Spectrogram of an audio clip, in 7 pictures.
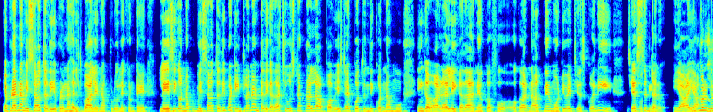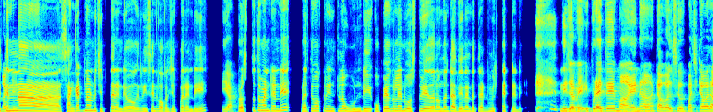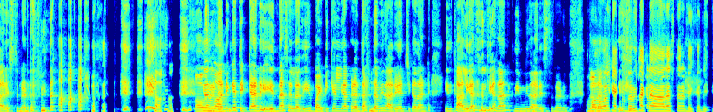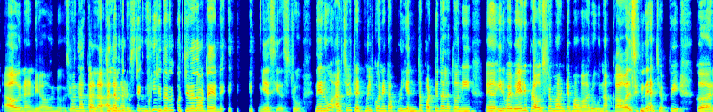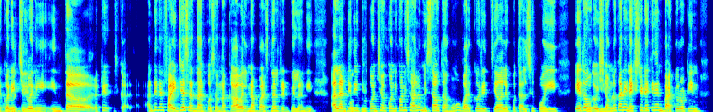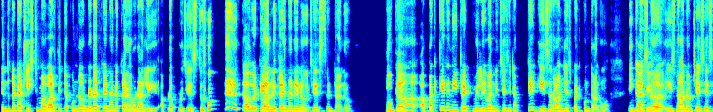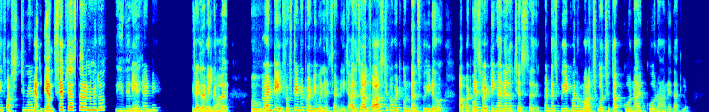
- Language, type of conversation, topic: Telugu, podcast, ఉదయం మీరు పూజ లేదా ధ్యానం ఎలా చేస్తారు?
- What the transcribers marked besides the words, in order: in English: "మిస్"; in English: "హెల్త్"; in English: "లేజీగా"; in English: "మిస్"; in English: "బట్"; in English: "వేస్ట్"; in English: "మోటివేట్"; in English: "రీసెంట్‌గా"; in English: "థ్రెడ్‌మిల్"; chuckle; other background noise; in English: "టవల్స్"; in English: "టవల్"; laugh; other noise; in English: "సో"; chuckle; in English: "సో"; laugh; chuckle; in English: "యెస్, యెస్. ట్రూ"; in English: "యాక్చువల్ ట్రెడ్‌మిల్"; in English: "ఫైట్"; in English: "పర్సనల్ థ్రెడ్‌మిల్"; in English: "మిస్"; in English: "వర్క్"; in English: "నెక్స్ట్ డేకి"; in English: "బ్యాక్ టు రొటీన్"; in English: "అట్లీస్ట్"; chuckle; in English: "థ్రెడ్‌మిల్"; in English: "గీజర్ ఆన్"; in English: "ఫస్ట్"; in English: "ట్వెంటీ ఫిఫ్టీన్ టు ట్వెంటీ మినిట్స్"; in English: "ఫాస్ట్‌గా"; in English: "స్వీటింగ్"; in English: "స్పీడ్"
